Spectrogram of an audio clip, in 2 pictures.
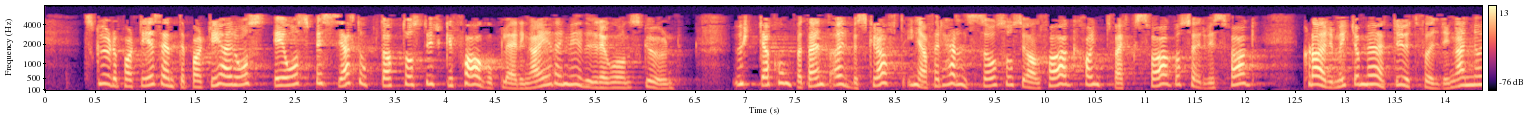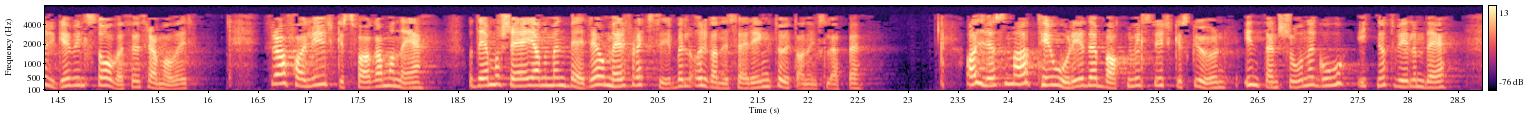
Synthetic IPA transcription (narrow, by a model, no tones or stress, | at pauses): skʉːɽəpɑʈiːəsɛnt̪əpɑʈiːɑɾɛospɛsɪɛlt̪ʊpt̪ʰɑt̪ːɔst̪ʏɾkəfɑːɡɔpleːɾɪŋɑɪd̪ɛnʋiːd̪əɾəɡoːənəskʉːln̩ | ʉt̪ːɑkʰʊmpət̪ʰɛnt̪ɑɾbɛskʰɾɑft̪ɪnːɑfɔɾɦɛlsəɔsʊsɪɑːlfɑːɡhɑnt̪ʰʋæɾksfɑːɡɔsœɾʋɪsfɑːɡkʰɽɑːɾəmɛɪtːɔmøːt̪əʉːt̪fɔɾd̪ɾɪŋɑnɔɾɡəʋɪlst̪oːoːʋəɾføːɾfɾɛmoːʋəɾ | fɾɑːfɑlɪʏɾkəsfɑːɡɑmɔːneː | ɔd̪ɛmoːʂeːjɛnːɔmɛnbɛɾəɔmeːɾfɽɛksiːbəlɔɾɡɑnɪseːɾɪŋt̪ʰɪʉːt̪d̪ɑ̰nɪŋslø̰ːpə | ʔɑlːəsɔmɑt̪ʰɛuːɾɪəd̪ɛbɑt̪nʋɪlst̪ʏɾkəskʉːɳɪnt̪ɛnʂuːnæɾɡuːɪçːnɔt̪ʰʋiːlɔmd̪ɛ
